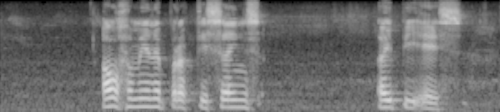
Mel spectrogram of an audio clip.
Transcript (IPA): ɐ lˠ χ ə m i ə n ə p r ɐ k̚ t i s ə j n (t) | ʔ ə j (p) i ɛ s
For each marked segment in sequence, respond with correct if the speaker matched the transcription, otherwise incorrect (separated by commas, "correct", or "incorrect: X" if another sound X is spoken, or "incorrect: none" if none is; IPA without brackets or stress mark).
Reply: incorrect: s, correct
